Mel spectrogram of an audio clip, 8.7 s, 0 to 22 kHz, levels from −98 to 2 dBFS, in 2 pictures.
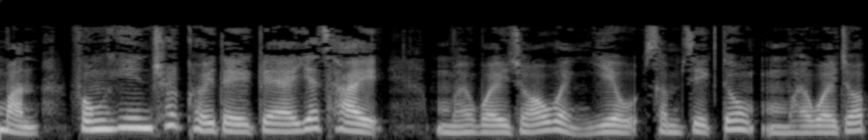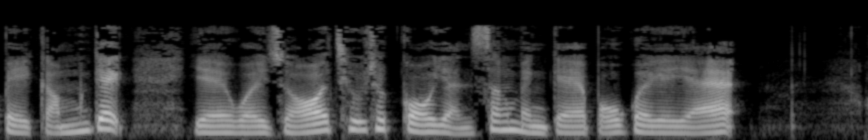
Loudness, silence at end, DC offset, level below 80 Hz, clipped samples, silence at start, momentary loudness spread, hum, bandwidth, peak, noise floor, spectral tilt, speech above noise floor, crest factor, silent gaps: -31 LUFS; 0.65 s; under 0.1%; -76 dBFS; under 0.1%; 0 s; 7 LU; none; 11.5 kHz; -10 dBFS; -63 dBFS; -5.5 dB/octave; 33 dB; 20 dB; none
